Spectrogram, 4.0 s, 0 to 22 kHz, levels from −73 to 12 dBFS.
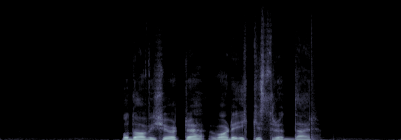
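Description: No technical faults can be heard in the recording, and the signal stays steady and continuous from its first moment to its last.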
